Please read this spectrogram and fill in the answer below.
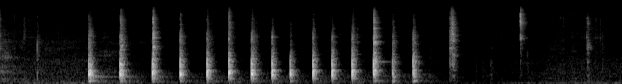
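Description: Light hammer taps on the piston crown, about sixteen in quick succession at roughly four a second and then one more, driving the piston with its rings through a ring compressor down into the cylinder of a Motor Sich D-250 engine.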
